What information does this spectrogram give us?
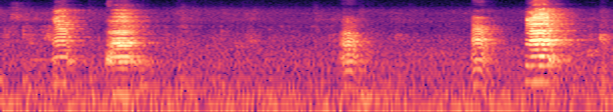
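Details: Vocal hill myna meant to prompt lazy mynas: five harsh, nasal, harmonic squawks in loose pairs and singles, the last the loudest and most rasping.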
